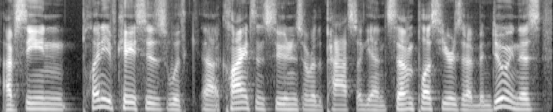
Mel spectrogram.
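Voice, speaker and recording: Young male finance educator, mid-pitch, earnest, stresses key numbers. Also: fairly even intonation, brisk, clean tone. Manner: earnest, repeats key figures for emphasis. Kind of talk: explainer to camera.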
